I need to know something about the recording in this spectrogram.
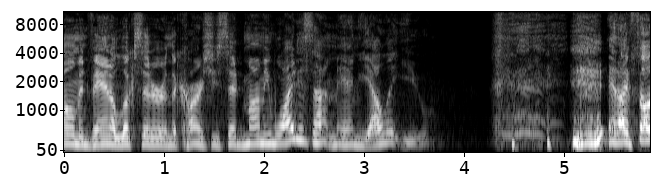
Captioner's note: laughs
